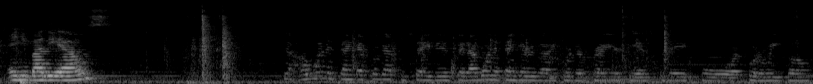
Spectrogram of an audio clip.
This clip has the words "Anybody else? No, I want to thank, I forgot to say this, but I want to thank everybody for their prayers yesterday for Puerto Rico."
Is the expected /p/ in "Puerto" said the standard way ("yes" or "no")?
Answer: no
